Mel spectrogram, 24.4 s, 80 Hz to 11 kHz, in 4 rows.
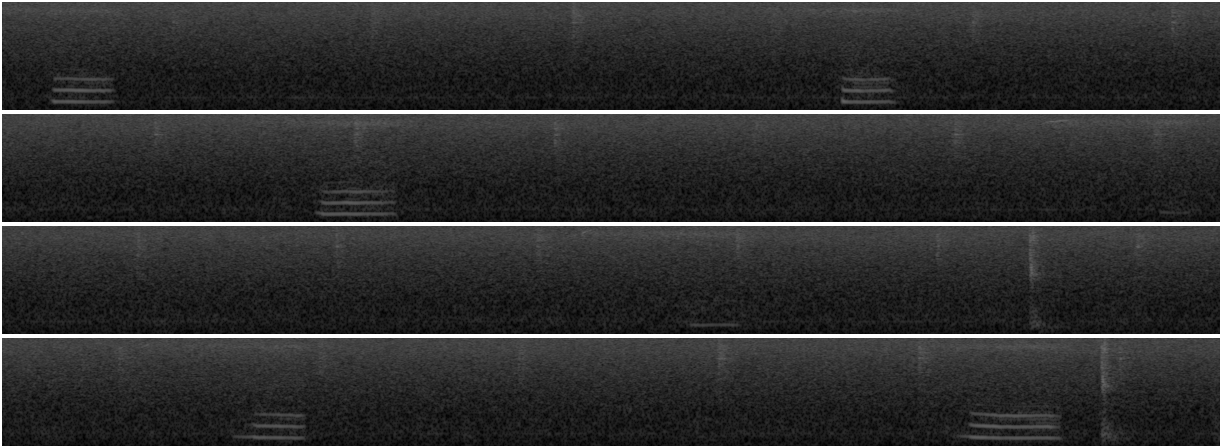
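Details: Sleeping cat snoring with a nasal whistle: a brief, high whistling tone with each breath, about 17 breaths a minute.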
